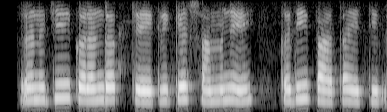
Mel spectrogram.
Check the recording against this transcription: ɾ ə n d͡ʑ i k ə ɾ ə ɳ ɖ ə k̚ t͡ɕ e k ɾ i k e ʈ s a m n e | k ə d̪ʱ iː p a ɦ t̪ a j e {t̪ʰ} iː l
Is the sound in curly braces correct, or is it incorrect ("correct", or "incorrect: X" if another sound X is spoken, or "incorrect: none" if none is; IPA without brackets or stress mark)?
incorrect: t̪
